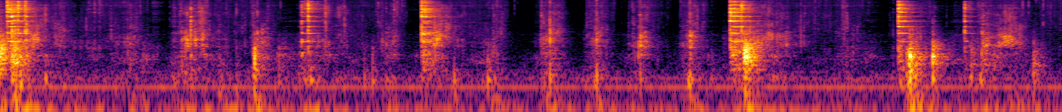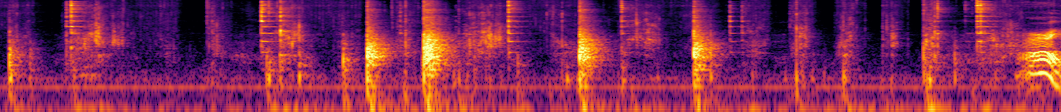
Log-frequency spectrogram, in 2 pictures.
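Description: Chocolate chips being mixed into keto almond cookie dough in a bowl, with repeated clinking and scraping of a utensil against the bowl in irregular bursts and short pauses between strokes, close and fairly loud, no talking.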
